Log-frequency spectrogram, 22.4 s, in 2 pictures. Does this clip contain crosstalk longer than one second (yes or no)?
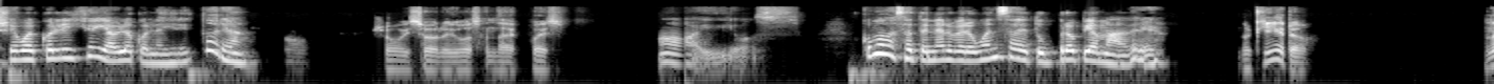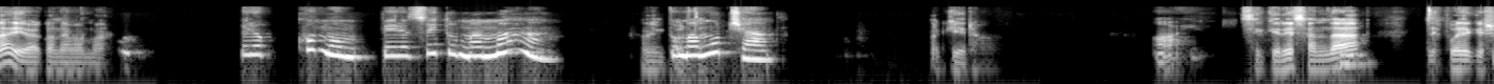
no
